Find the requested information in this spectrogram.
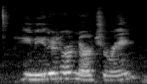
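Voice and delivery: ordinary delivery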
